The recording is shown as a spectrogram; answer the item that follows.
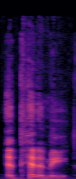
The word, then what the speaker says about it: epitome: that we can do this I know it's pronounced epitome I up okay I'm not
